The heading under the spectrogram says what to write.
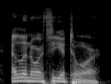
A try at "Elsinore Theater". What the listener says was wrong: The Elsinore Theater. There's a mystery S in there. Elsinore.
